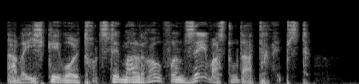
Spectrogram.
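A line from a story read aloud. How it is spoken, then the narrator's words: Growled. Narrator (German): knurrte Snager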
